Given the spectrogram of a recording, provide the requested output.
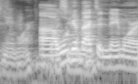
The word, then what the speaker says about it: Namor: yeah seeing is it do you say no more I say no more and I say nay more I go back and forth and it's I'm pretty sure it's pronounced properly as Namor we get back to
